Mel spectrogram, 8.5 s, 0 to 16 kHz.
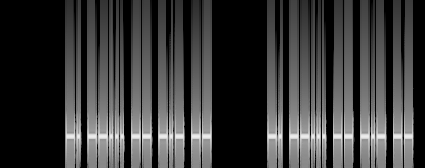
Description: Morse code, heard as a keyed tone, about 22 wpm, 700 Hz. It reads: N7MKM N7MKM
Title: USA Call Signs - 5 Characters - Repeated 2x - 22wpm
